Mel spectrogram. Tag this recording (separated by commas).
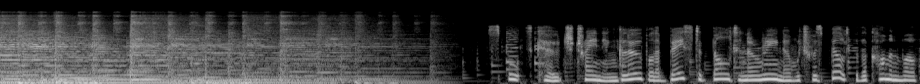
Music, Speech synthesizer, Speech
